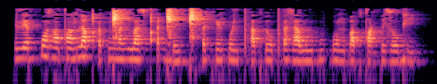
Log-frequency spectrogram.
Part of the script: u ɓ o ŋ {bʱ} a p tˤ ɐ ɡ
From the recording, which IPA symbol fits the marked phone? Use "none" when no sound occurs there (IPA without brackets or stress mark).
ɓ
